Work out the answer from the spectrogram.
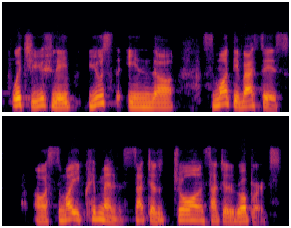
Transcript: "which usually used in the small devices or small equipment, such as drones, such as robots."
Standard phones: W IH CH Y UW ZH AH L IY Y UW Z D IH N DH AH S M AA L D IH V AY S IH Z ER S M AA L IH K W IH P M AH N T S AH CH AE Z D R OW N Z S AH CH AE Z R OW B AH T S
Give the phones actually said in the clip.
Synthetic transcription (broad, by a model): W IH CH Y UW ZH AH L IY Y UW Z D IH N DH AH S M AA L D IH V AY S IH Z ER S M AA L IH K W IH P M AH N T S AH CH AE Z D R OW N S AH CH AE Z R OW B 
